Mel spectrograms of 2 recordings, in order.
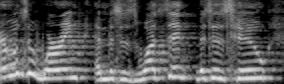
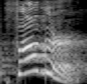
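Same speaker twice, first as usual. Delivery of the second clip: sudden yell, pitched high; a boy yelling across the lawn to his father; 8 semitones higher than usual. A narrator's reading. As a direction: call out to him, much higher. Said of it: "Sandy suddenly yelled".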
